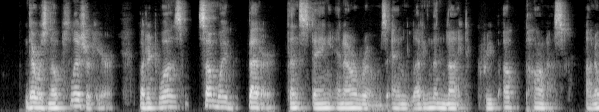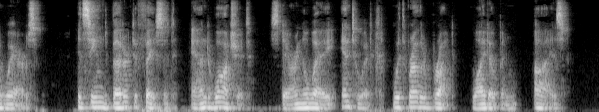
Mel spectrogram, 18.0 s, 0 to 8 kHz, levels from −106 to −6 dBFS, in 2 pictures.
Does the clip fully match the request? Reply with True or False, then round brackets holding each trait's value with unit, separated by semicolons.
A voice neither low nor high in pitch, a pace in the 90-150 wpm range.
False (120 Hz; 145 wpm)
